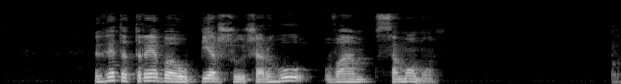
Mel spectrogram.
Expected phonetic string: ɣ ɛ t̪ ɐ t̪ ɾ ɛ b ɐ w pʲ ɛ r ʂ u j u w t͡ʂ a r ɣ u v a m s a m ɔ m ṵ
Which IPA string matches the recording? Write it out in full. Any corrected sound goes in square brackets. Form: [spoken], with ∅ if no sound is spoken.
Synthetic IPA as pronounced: ɣ ɛ t̪ ɐ t̪ ɾ ɛ b ɐ w pʲ ɛ r ʂ u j u [∅] t͡ʂ a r ɣ u v a m s a m ɔ m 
